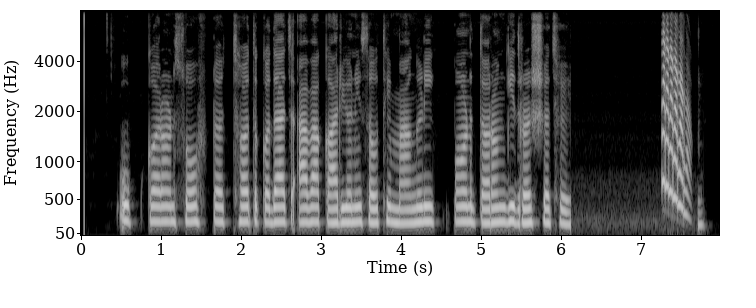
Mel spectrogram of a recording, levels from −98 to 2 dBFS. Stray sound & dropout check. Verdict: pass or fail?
fail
